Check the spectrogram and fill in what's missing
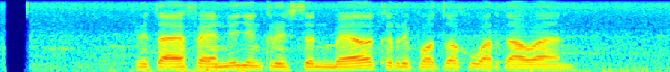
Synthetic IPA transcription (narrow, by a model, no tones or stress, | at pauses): rit̪aɛfɛnid͡ʒɨŋkɾist̪ənbɛlkɨrdipɔt̪ɔkəwart̪awan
